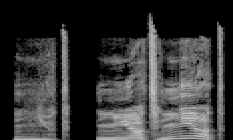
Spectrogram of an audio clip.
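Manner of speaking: rising, wailing cries of no. Acted. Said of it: "причитает Бранаур".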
